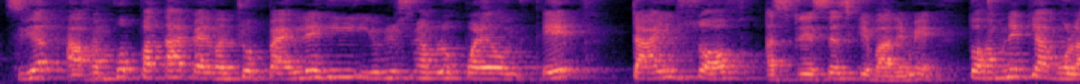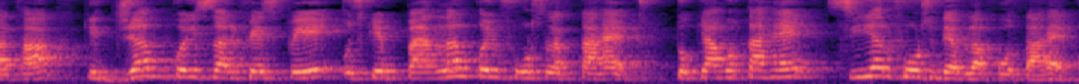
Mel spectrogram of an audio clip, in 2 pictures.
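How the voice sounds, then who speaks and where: Higher-voiced woman teacher in echoey room. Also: moderate pace, fairly bright tone, distant mic. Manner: repeats key terms as questions and answers them herself; often addresses students as dear children. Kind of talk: recorded online class lecture.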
